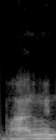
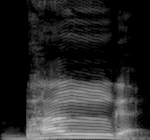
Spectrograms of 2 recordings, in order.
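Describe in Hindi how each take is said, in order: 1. आख़िरी 'g' कमज़ोर और बिना ज़ोर का है। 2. आख़िरी 'g' ज़ोर लगाकर दबाया जाता है। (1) "इसको भंग नहीं कहना, वो मज़ा ही नहीं रहेगा" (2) "गाफ पर ज़ोर देकर"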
